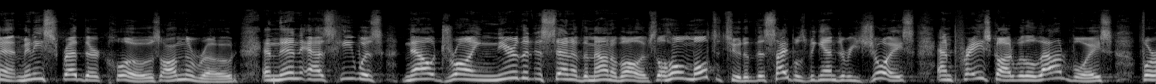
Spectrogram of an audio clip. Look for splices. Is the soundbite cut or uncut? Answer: uncut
